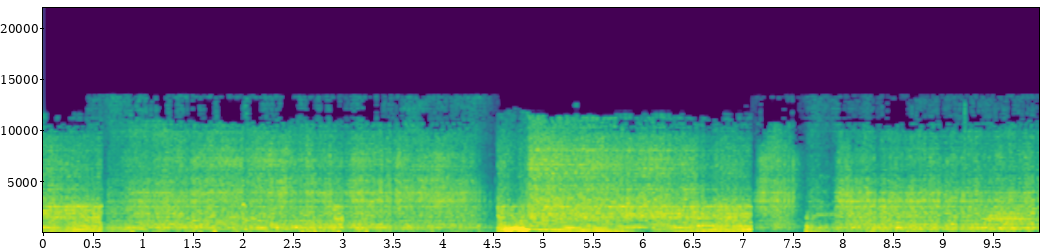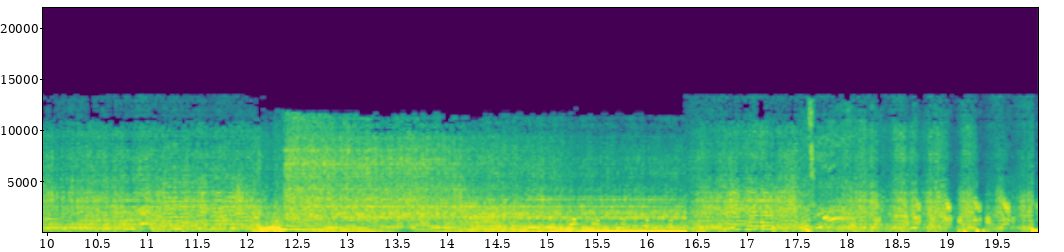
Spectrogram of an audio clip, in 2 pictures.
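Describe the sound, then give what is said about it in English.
Loud motorcycle engines rev repeatedly on a muddy track, pitch sweeping up and down in sharp, rhythmic bursts, with one rough, sputtering engine among them that needs a tune-up, continuous for the whole stretch. “Clearly, one bike needs a tune-up, clearly. Throwing spark plugs, revs and wilting flowers.”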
